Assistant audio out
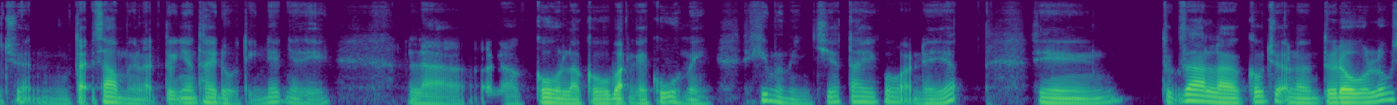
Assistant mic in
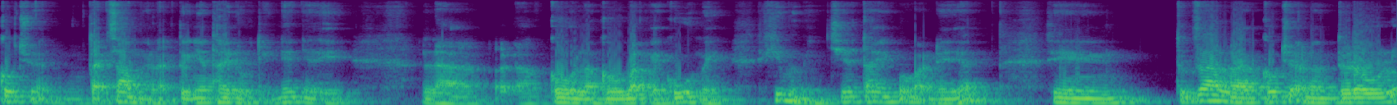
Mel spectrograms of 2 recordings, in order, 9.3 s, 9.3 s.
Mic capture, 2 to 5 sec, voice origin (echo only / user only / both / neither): echo only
